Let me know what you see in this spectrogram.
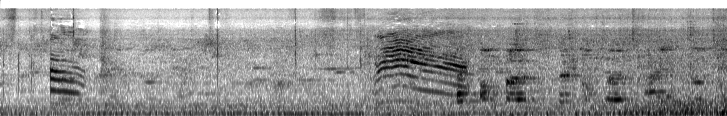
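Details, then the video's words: A hungry cat screaming for food gives loud drawn-out wavering meows, one long strained cry in the middle, over steady low background rumble and some voices. "Hungry for food, this broken-headed cat screams, screams"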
